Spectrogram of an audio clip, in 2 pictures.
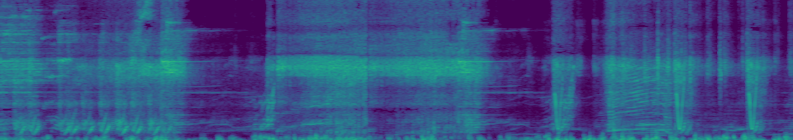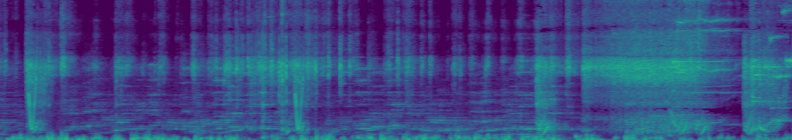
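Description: A cartoon game's impact effects bang and crash.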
